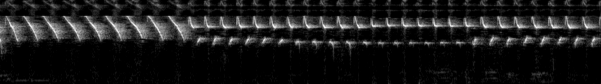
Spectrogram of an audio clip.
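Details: White canary singing a tutor song for young canaries to copy: repeated descending whistled sweeps that shift into quick rolling trills and steady, rhythmic, chirping tours, loud and clear.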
